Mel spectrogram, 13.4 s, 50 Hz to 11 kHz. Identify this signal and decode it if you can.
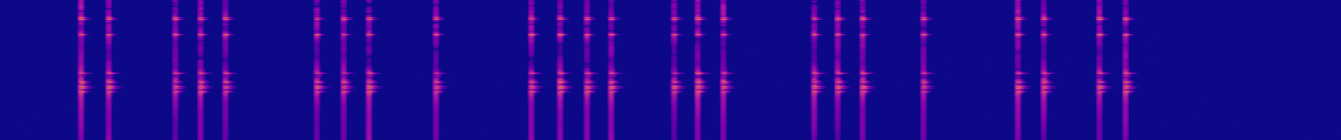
Tap code, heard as taps on glass, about 4 knocks a second. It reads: HLSLG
